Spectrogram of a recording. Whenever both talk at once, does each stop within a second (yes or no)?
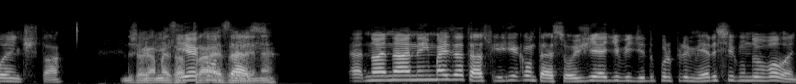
no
